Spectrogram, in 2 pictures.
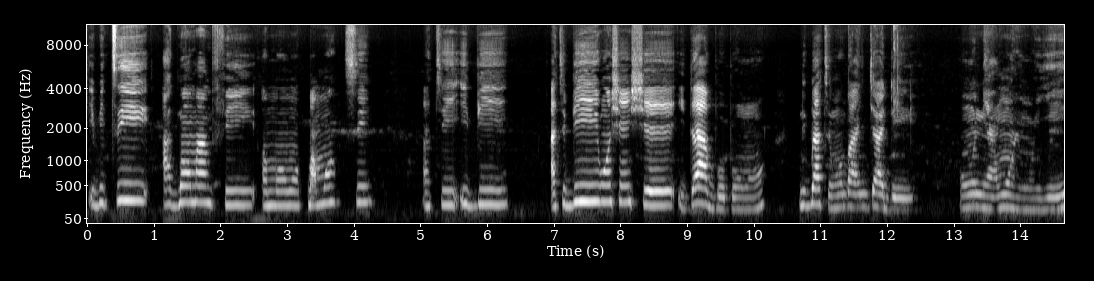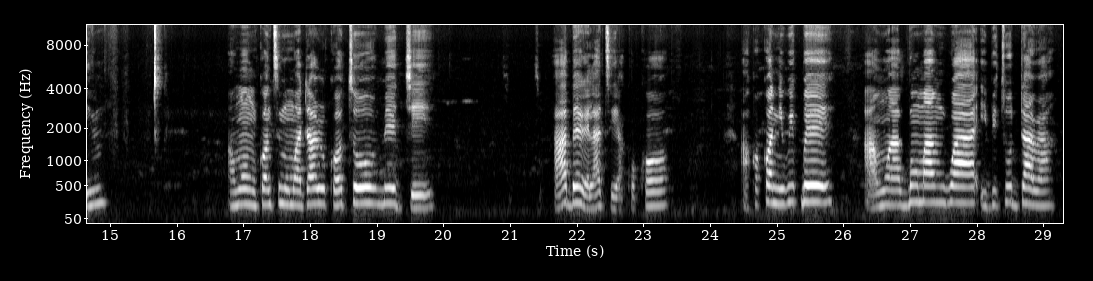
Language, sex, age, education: Yoruba, female, 30-45, tertiary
